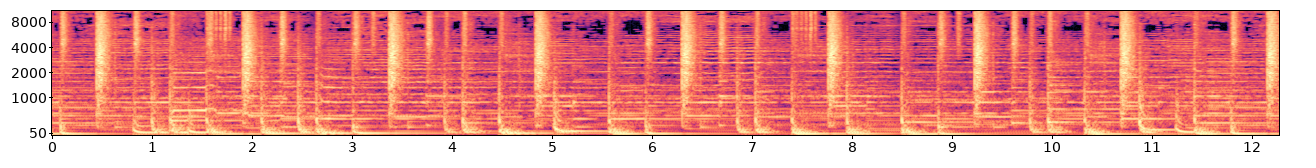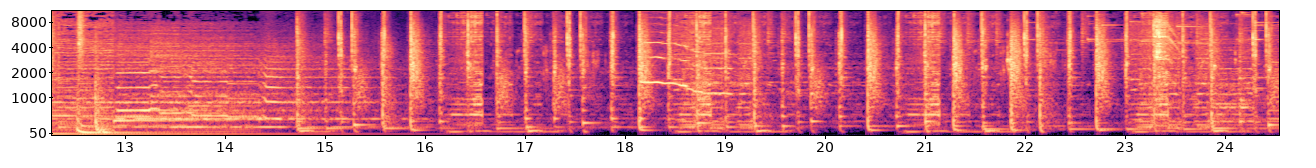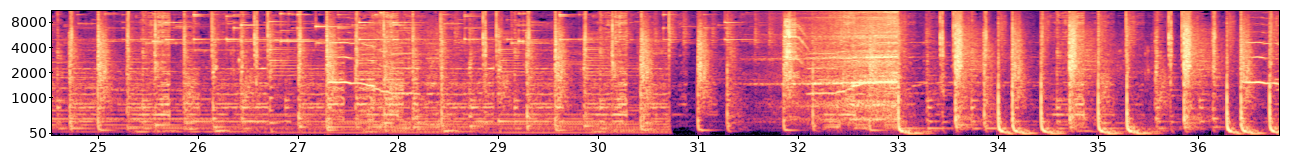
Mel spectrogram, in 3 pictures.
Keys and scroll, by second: 2.7 [, 7.9 ], 8.1 [, 8.8 [, 9.0 ctrl+alt+z, 12.8 space, 13.2 space, 14.6 [, 20.4 space, 20.9 space, 21.6 ], 35.4 ], 35.7 [, 35.9 space, 36.3 1.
